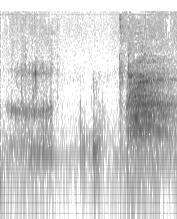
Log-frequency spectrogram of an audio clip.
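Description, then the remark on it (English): Quiet mouth sounds and a brief wet slurp as someone sips wine from a fluted glass, followed by a soft breathy exhale. No one speaks. “I'm going to take my sip.”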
